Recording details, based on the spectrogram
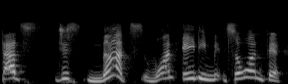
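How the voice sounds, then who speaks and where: A man in his thirties hosting a casual podcast chat, excitable and animated, speaking in quick bursts. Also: very high-pitched, dry recording. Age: 30s. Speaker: podcast host. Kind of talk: casual chat on a video call. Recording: dull, lo-fi, dry audio.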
